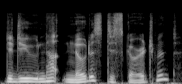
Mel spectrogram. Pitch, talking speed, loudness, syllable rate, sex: 135 Hz, 165 wpm, -16 LUFS, 6.4 syllables/s, male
